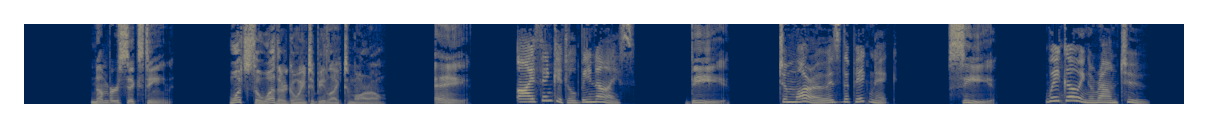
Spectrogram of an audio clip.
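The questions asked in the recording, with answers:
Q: What's the weather going to be like tomorrow?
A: A: I think it'll be nice.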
